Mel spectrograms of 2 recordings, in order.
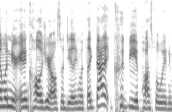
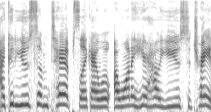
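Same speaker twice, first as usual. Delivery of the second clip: mock yelling, much higher; 4 semitones higher than usual. Retelling what a man yelled after her as she walked away, imitating a man yelling. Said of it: "And he's yelling this".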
